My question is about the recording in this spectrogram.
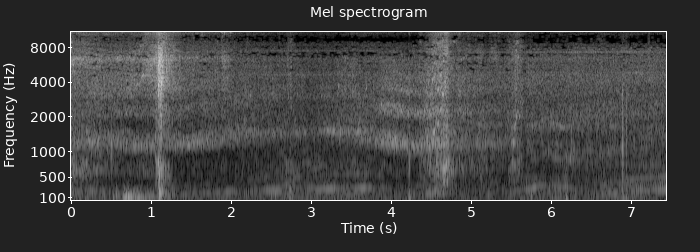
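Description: Radio-controlled model car driving on asphalt: its motor whines up in pitch as it speeds up, with tyres scrubbing on the road twice and a few sharp clicks.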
